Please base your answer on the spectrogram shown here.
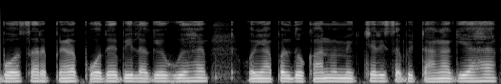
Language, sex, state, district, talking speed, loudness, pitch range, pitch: Hindi, male, Jharkhand, Ranchi, 215 wpm, -14 LUFS, 140-145 Hz, 145 Hz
